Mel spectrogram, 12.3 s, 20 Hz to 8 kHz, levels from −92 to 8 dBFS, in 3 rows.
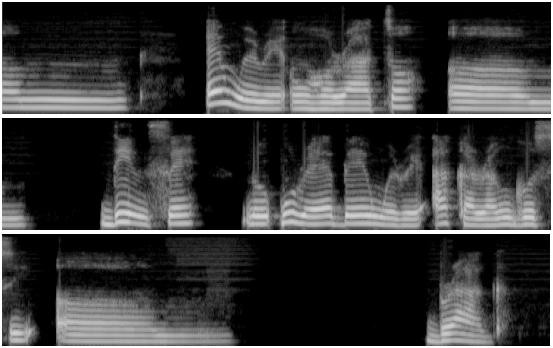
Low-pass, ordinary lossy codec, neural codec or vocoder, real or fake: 7.2 kHz; MP3, 64 kbps; none; real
